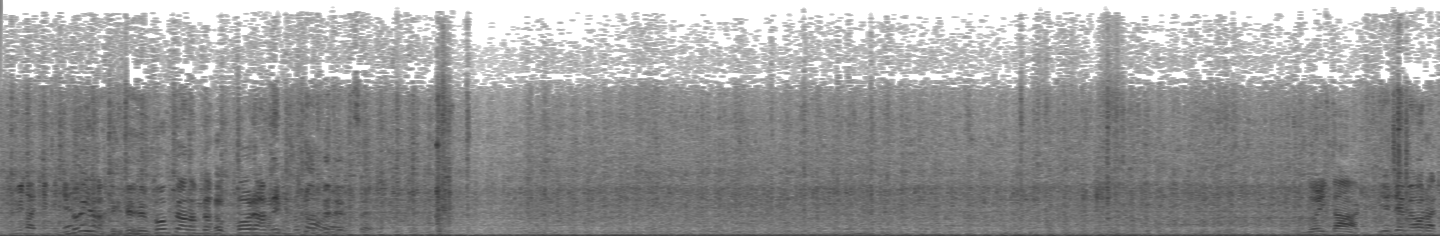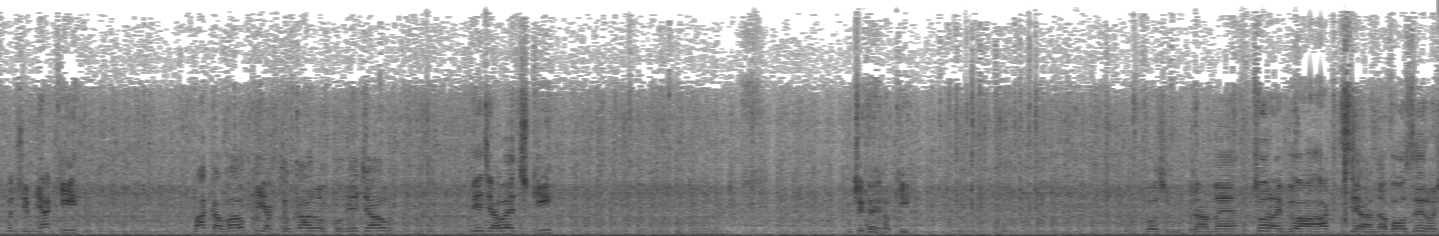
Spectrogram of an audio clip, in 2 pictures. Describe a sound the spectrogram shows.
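A tractor engine rumbles steadily, close by.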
